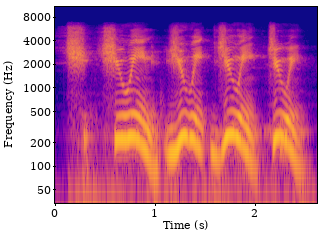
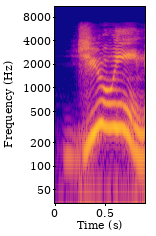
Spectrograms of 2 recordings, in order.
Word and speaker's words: Zhiyun: So tonight, big prize is the, and I've been saying it wrong this whole time, Zhiyun. It's pronounced Zhiyun. Zhiyun is how you pronounce this company's name.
